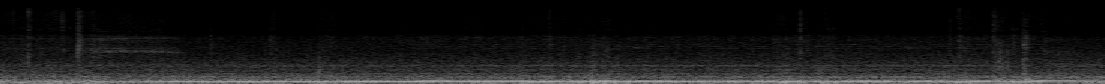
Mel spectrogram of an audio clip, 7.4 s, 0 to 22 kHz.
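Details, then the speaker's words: Mercedes-Benz ML55 AMG on a drive at about half throttle: deep, uneven rumble as it labours and stumbles, running like on three cylinders, no power, dying around 30–40 mph; slightly better once warm; misfire under load. "so under load this thing just falls on its face i'm like halfway down on the gas right now see that it's just you put your foot down and it just misses i mean it runs on like three cylinders oh it's struggling now yes"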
